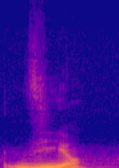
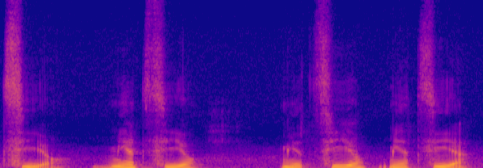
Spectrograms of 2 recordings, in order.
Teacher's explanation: spesso la pronuncio con la zeta sonora, sbagliando però · Shown in: first take · Spesso dico zio, invece è zio, mio zio, mio zio, mia zia.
